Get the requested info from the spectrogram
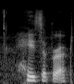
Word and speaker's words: Haezebrouck: And tell us a little bit about you, Dr. Hazebrook. Did I say that right? – Yes. That is correct.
